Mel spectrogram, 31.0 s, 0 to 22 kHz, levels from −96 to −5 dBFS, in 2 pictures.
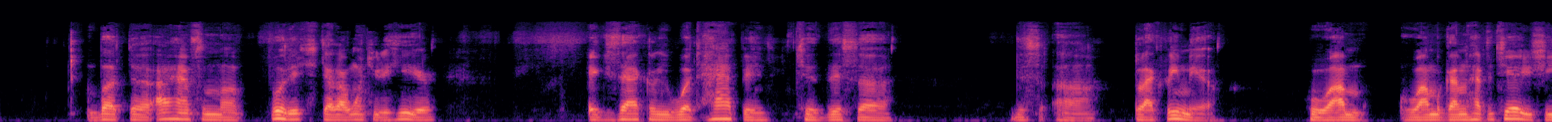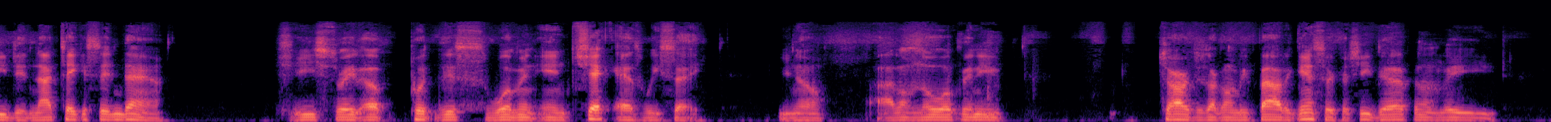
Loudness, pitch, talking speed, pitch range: -32 LUFS, 80 Hz, 130 wpm, 75-90 Hz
